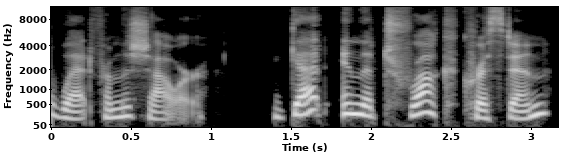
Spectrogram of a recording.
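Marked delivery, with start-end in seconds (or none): 1.5-3.1 angry command. A narrator's reading. Husband storming in, ordering his wife out with an angry shout. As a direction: bark it at her from the doorway.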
